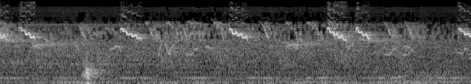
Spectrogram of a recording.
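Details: Kecial kuning, a Lombok white-eye, giving high, thin 'ciak' chirps that slide downward, in bursts of one to three roughly every second, over a steady forest background with a faint low hum.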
